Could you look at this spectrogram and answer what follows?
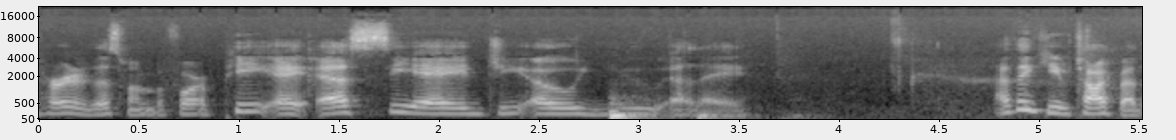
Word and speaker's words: Pascagoula: I think we've heard of this one before, Pascagoula. I think you've talked about this one before. I'm going to say Pascagoula. Technically, yes, you have it correct. But down here, we say Pascagoula.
